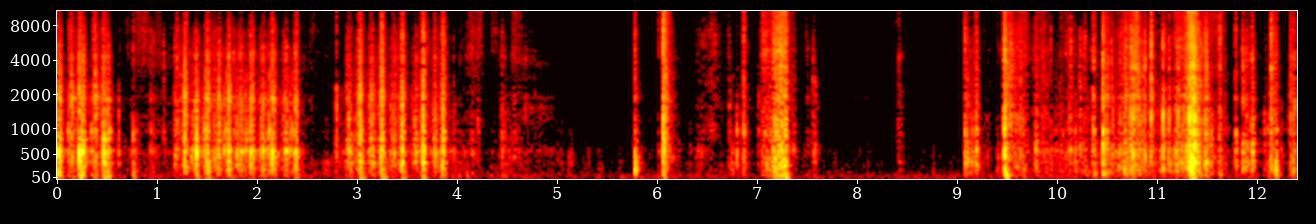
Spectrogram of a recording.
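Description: A sealed cardboard POP MART Skullpanda "The Sound" blind box holding The Terror vinyl figure is shaken before opening. Bursts of dry rattling and knocking come in uneven clusters separated by short silences, with the figure thudding and sliding inside the box.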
